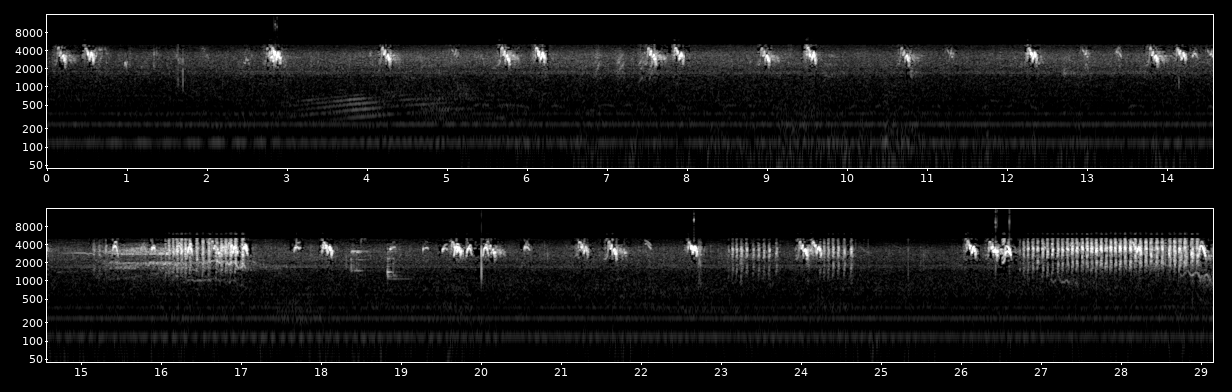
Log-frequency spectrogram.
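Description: Osprey calling on the nest: short, high, downward-slurred chirps about every second, with two denser runs of calling, one near the middle and one near the end.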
